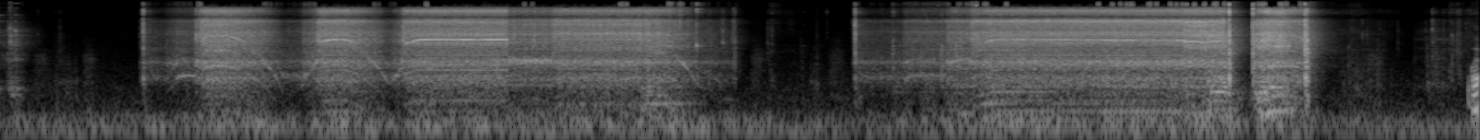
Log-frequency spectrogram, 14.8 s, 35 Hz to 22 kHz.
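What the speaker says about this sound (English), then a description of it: "We're just going to drill a hole and see what happens." A power drill bores a hole through a Yamaha Tenere 700 motorcycle foot peg, two long whining runs separated by a short pause, with the motor pitch shifting as the bit bites into the metal.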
